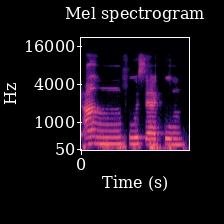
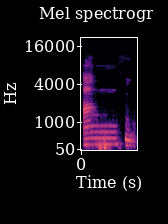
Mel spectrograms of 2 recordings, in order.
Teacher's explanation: Kita nak bunyi fa. Gigi kita, gigi atas menyentuh bibir bawah. Jadi sebelum kita nak sebut keadaan gigi kita macam tu, baru ada bunyi fa kan. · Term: huruf fa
